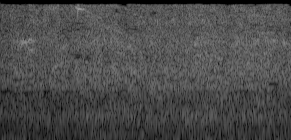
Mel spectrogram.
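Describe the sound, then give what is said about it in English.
A flock of starlings calling all at once, their countless chirps and squeaks blurring into a dense, hissing wash of chatter that holds steady for the full three seconds. “Do you think all this noise should be called a murmuration of starlings?”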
